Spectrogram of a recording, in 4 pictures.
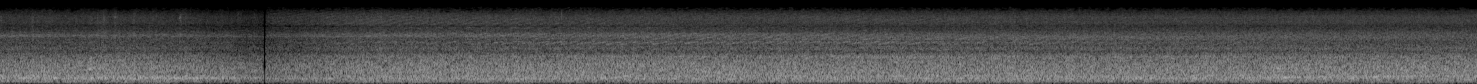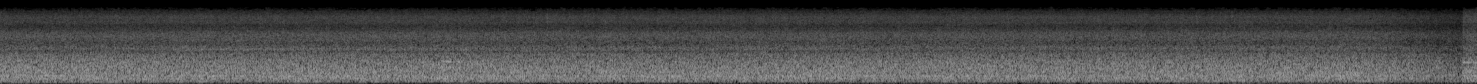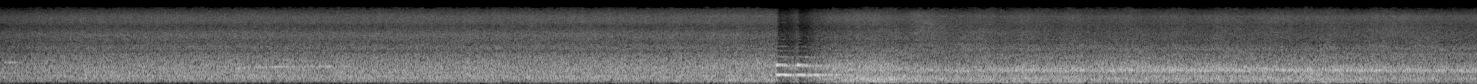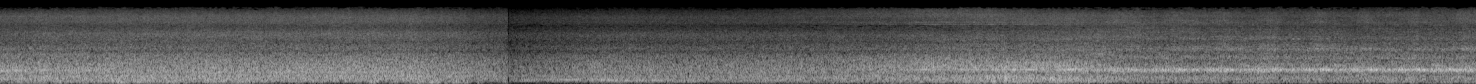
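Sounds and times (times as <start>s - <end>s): steady rain: 0.0s - 59.0s
faint whine: 52.1s - 59.0s.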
